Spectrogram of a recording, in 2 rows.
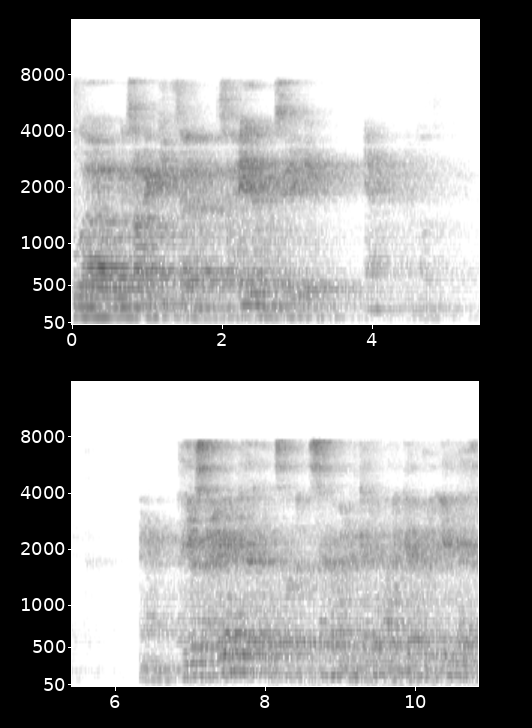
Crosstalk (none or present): none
